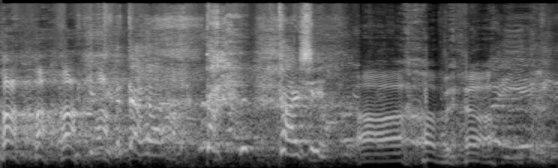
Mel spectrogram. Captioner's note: sobbing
